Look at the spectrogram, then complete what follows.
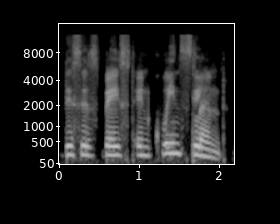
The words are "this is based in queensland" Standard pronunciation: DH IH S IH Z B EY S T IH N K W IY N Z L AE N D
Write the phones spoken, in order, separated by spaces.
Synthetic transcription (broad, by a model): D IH S IH Z B EY S T IH N K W IY N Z L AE N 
